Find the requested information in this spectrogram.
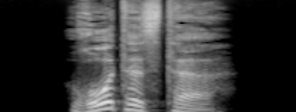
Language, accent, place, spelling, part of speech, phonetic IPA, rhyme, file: German, Germany, Berlin, rotester, adjective, [ˈʁoːtəstɐ], -oːtəstɐ, De-rotester.ogg
- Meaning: inflection of rot: 1. strong/mixed nominative masculine singular superlative degree 2. strong genitive/dative feminine singular superlative degree 3. strong genitive plural superlative degree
